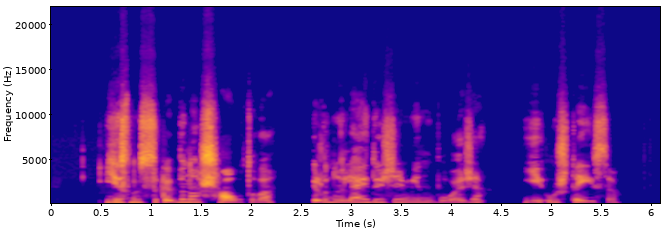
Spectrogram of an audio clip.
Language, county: Lithuanian, Klaipėda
